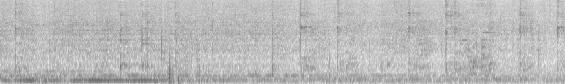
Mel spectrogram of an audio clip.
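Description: Okra, chopped onion and green chili fry in mustard oil for a vegetarian dish, a loud sustained sizzle under repeated scraping stirs and spoon knocks, no talking.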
